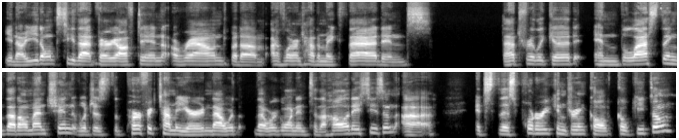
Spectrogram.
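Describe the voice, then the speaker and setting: A panel guest chatting casually and warmly about home food, with many fillers. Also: mid-range voice, brisk, no room sound, studio quality. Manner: friendly and talkative, many fillers.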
